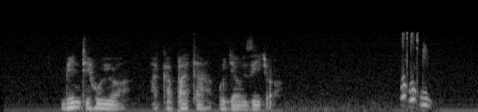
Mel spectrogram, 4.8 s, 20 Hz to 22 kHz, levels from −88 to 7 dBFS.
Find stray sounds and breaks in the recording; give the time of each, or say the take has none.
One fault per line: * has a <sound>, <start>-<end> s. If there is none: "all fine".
* has a chirp, 4.0-4.3 s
